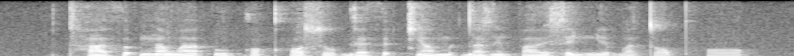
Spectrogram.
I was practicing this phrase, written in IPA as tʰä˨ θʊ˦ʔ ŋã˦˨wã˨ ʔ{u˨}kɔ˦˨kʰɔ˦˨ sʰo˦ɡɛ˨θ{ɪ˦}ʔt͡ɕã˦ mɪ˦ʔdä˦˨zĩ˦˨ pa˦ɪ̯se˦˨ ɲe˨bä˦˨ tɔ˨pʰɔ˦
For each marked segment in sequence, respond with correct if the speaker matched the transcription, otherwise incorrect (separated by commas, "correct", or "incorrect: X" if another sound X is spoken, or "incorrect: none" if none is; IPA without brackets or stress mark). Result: correct, correct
